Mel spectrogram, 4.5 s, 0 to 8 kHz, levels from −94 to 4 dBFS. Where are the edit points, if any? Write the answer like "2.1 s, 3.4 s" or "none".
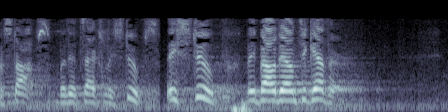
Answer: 1.6 s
